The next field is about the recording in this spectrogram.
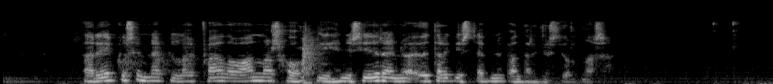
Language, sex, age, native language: Icelandic, male, 70-79, Icelandic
